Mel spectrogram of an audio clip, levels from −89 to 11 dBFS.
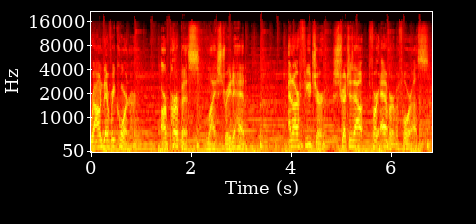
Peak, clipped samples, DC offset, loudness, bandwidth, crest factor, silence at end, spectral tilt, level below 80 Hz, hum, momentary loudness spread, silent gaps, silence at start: -2 dBFS; under 0.1%; under 0.1%; -15 LUFS; 18 kHz; 14 dB; 0 s; -3.5 dB/octave; -30 dBFS; none; 11 LU; none; 0 s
